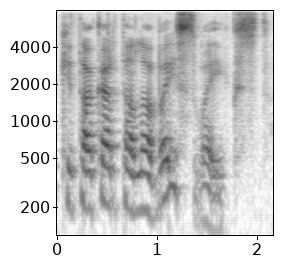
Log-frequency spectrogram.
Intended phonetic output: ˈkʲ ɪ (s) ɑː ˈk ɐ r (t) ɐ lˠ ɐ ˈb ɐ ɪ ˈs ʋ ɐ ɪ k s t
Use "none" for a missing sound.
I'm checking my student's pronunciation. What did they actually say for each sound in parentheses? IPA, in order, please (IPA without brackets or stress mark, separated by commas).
t, t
